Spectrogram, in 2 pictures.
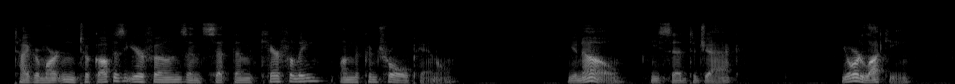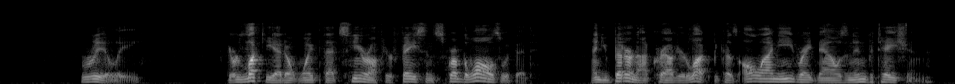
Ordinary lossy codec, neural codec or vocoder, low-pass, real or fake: AAC, 32 kbps; none; 7.2 kHz; real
